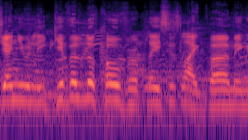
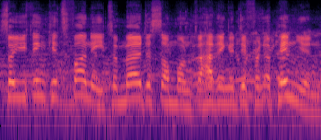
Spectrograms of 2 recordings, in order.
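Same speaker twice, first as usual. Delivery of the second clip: usual speaking voice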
